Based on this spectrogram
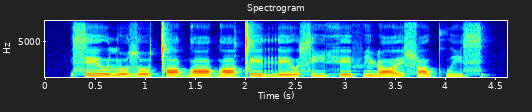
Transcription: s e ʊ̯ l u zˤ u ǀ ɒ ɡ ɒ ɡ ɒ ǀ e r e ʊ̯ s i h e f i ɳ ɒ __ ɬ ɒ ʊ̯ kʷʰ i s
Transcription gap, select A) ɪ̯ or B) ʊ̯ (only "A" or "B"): A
